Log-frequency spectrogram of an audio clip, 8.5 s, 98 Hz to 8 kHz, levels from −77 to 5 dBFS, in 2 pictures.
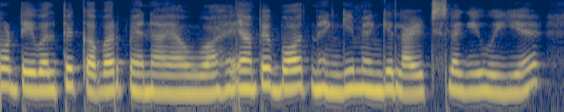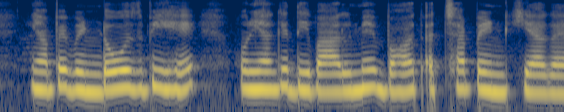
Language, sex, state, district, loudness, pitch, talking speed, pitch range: Hindi, female, Andhra Pradesh, Krishna, -14 LUFS, 235 Hz, 205 wpm, 220-250 Hz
